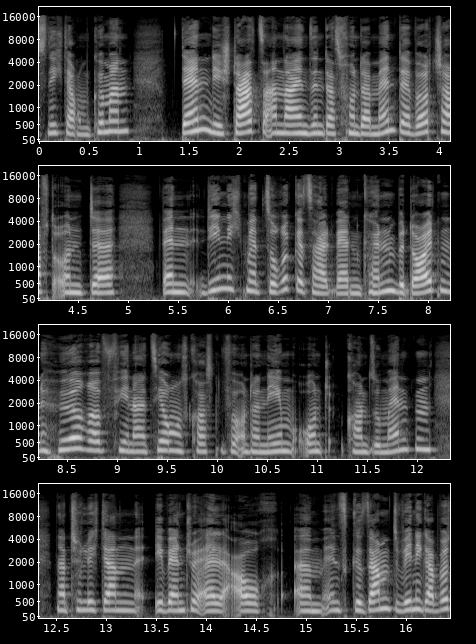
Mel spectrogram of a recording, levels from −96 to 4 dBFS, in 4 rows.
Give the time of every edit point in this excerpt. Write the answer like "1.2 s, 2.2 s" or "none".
none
